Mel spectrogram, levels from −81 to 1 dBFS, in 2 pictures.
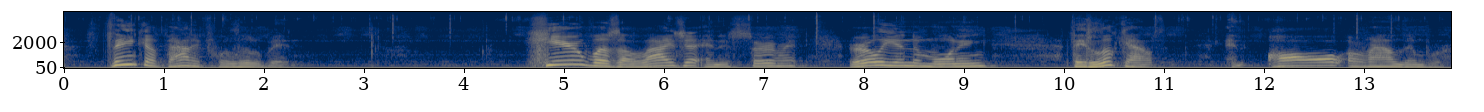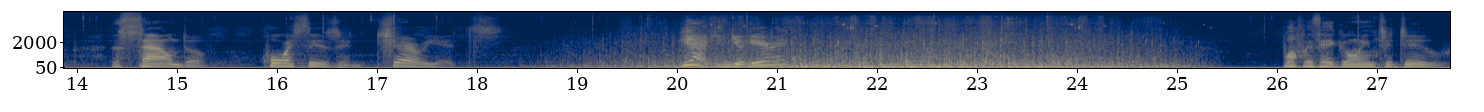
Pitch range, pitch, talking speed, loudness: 130-185 Hz, 150 Hz, 90 wpm, -31 LUFS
